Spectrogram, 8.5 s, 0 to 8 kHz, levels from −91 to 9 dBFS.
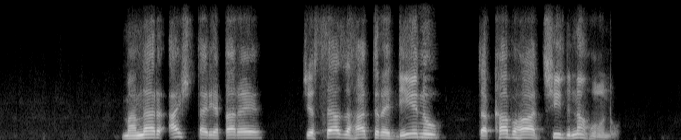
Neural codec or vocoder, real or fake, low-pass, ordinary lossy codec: codec, 16 kHz, 1 kbps, X-Codec, WavLM features, trained on Multilingual LibriSpeech; fake; 7.2 kHz; Opus, 16 kbps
